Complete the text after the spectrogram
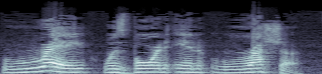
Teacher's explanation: Notice how my lips come forward on all my R's and W's.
